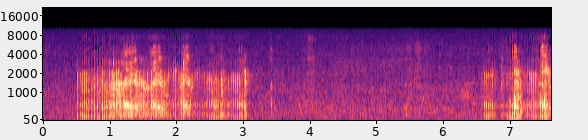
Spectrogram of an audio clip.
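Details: Michu, a sleeping bulldog, lets out a long gravelly, vibrating snore of about two and a half seconds, then quiet, then another raspy snore begins near the end.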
